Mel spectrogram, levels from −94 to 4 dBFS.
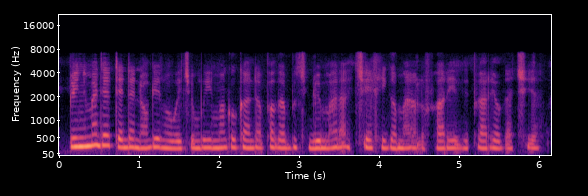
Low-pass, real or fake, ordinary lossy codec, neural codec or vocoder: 7.2 kHz; fake; none; codec, 16 kHz, 0.8 kbps, ZipCodec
